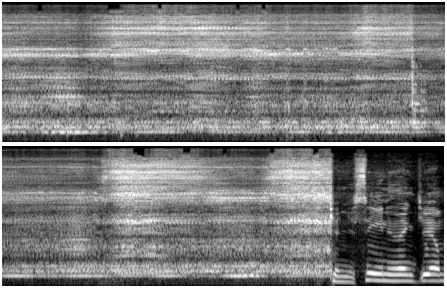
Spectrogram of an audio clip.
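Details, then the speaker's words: Woodturning lathe, negative rake scraper cutting inside a tulip bowl. A steady rasping whine with a held tone as the scraper chatters because too broad a section of its cutting edge is engaging the wood. "okay did you hear it begin to chatter at one point it did that because I was cutting wood on too broad a surface across the cutting edge of the scraper"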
